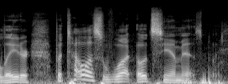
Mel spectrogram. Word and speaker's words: Otivm: Otivm is the Latin pronunciation. So the TI is a Z, so Otivm is the right Latin pronunciation, because it's a Latin word, as Barbara will explain.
